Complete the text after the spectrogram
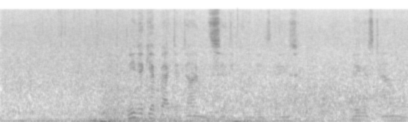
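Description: Rain falls steadily outdoors.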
